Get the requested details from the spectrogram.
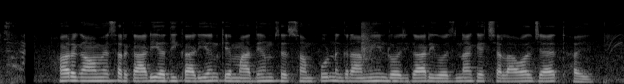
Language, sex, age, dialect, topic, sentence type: Magahi, male, 25-30, Western, banking, statement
